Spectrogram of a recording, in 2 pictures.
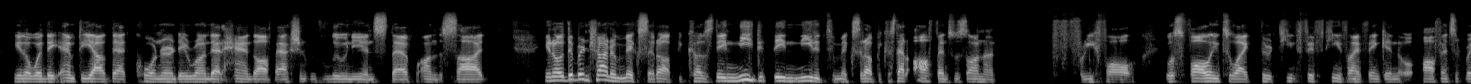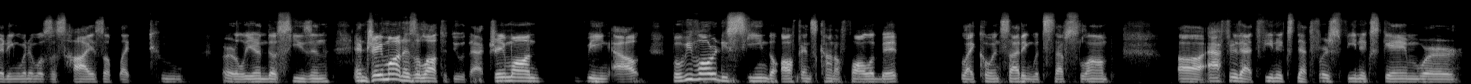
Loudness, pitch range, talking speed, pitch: -23 LUFS, 125-145 Hz, 220 wpm, 135 Hz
